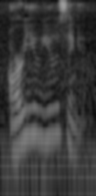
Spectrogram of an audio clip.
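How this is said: The question is asked in a warm, loving tone. It is a gentle, caring question. The speaker calls it right. "I got my heart involved"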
